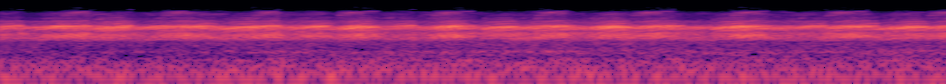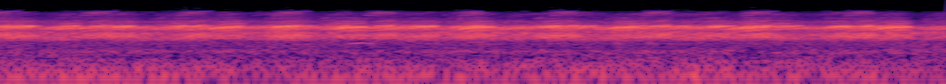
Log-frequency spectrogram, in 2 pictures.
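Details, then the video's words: A summer-night chorus of frogs in rice paddies, many overlapping harsh croaks forming a steady, throbbing wall of sound with repeated pulses through the whole stretch. "여름밤 논두렁개구리소리"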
